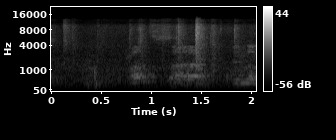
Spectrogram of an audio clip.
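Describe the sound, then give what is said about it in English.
A dog named Vance does his parakeet impression, making a run of high, squeaky, chirping noises, several short bursts in quick succession, fairly quiet against a faint background hiss. “He's doing his parakeet impression again.”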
